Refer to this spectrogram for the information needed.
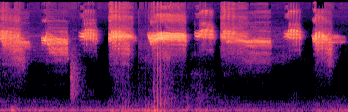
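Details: Harsh, sibilant calls from young Oriental magpie-robins: about ten hissing bursts in seven seconds, uneven in length, a few longer drawn-out rasps among shorter ones, all high and noisy.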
